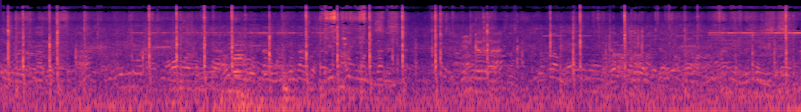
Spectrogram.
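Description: Heavy fish-cutting knife chopping wahoo into pieces on a wooden log block: a quick, irregular run of sharp chops, roughly two a second, over background voices.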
